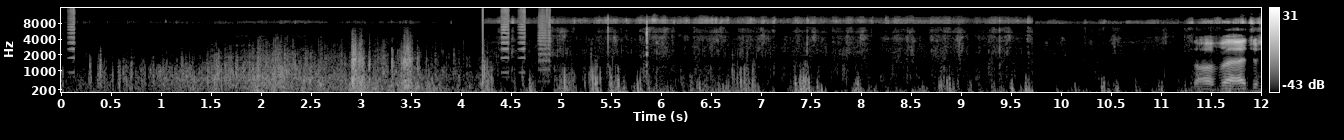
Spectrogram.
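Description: Wind buffeting the microphone in uneven gusts, with a hiker's trekking poles clicking sharply on wet tarmac a few times about four to five seconds in.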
